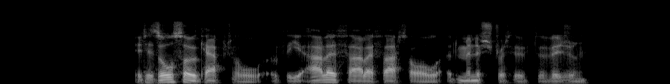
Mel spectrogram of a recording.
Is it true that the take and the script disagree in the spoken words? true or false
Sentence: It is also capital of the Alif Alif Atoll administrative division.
false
